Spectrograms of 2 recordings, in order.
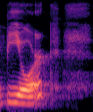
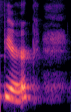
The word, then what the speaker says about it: Björk: Many people pronounce her name Bjork, but the correct pronunciation is Björk.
